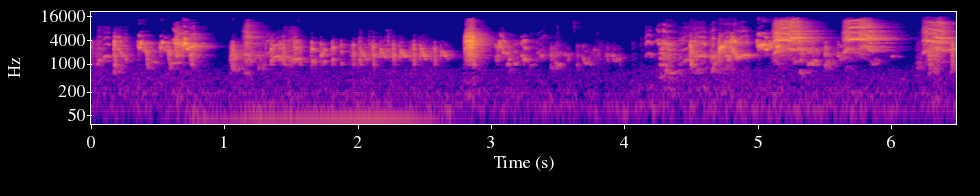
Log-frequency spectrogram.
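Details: Conure parakeet chattering in quick scratchy bursts, a longer grating stretch in the middle, then louder harsh squawks at the end, with short silent breaks between.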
